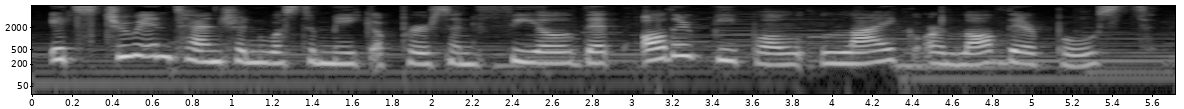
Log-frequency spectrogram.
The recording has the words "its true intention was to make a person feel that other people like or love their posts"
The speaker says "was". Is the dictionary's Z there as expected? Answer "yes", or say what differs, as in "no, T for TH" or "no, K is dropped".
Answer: no, S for Z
